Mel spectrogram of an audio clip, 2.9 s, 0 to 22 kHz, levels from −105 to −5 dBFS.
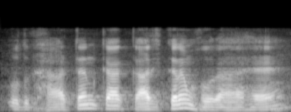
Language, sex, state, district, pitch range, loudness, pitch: Hindi, male, Jharkhand, Palamu, 95-130 Hz, -18 LUFS, 100 Hz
